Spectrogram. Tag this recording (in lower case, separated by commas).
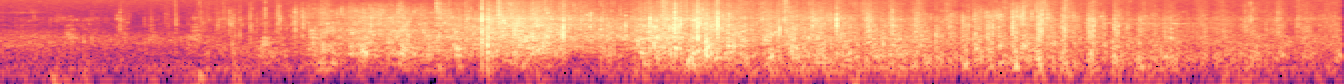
wild animals, animal, bird, water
